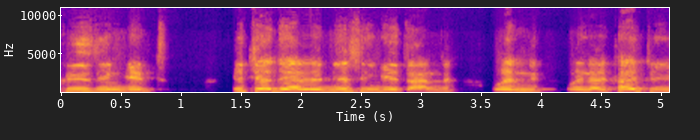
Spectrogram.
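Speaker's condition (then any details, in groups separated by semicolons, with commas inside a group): Cerebral palsy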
